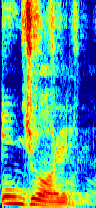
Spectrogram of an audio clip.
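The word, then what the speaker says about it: enjoy: लेकिन जब आप इसे बेस फॉर्म में बोलेंगे तो इंजॉय, ओके।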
